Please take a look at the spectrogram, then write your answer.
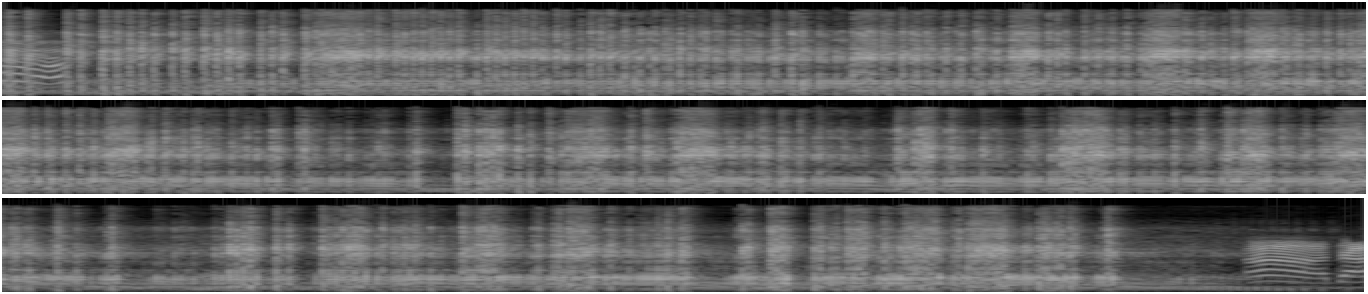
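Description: A two-stroke motorbike engine runs with no exhaust pipe fitted, a loud, raw, buzzing rasp sustained close by for most of the stretch before cutting off near the end, with speech mixed in.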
